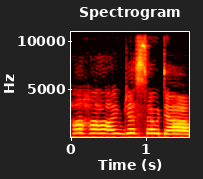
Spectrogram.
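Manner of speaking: very high, cute, dopey, drawn-out ditzy voice. Mocking a game character meant to be cute and dopey: mocking a dopey character. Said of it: "She's supposed to be like".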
